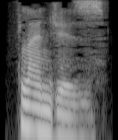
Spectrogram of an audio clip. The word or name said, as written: flanges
